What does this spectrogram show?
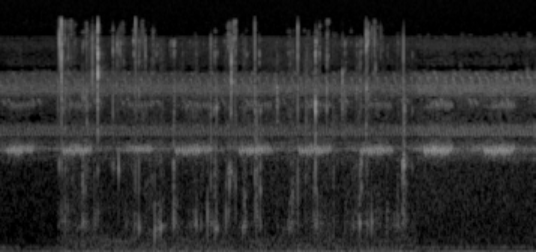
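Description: Faint cricket chirping: a short chirp repeating evenly a little under twice a second, with scattered faint clicks.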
